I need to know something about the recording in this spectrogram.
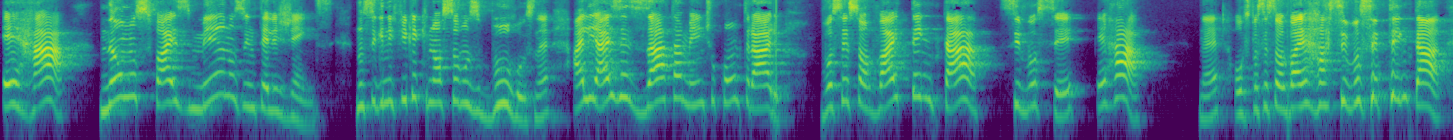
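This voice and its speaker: A woman's voice: sits high, animated, a little slow. A Brazilian woman teaching English in a live lesson, chatting with viewers and tagging her sentences with friendly questions. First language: Portuguese. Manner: chatty and warm with her audience, many "né?" tags.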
